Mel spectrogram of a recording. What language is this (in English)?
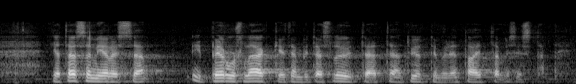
Finnish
